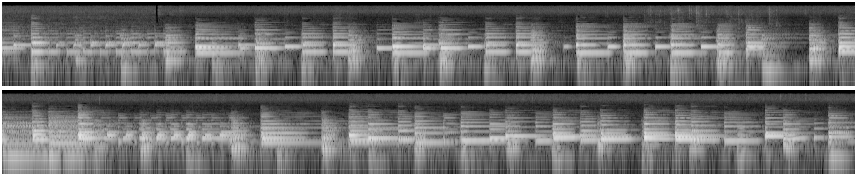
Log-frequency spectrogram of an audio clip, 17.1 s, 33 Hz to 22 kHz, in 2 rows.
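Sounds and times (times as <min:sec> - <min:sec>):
piano melody: 0:00.0 - 0:17.0.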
